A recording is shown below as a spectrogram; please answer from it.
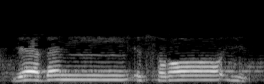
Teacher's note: ومد أربع حركات عند الوصل علشان بعدها همزة إذا وقفت تقول يا بني بس إذا وصلت يا بني إسرائيل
